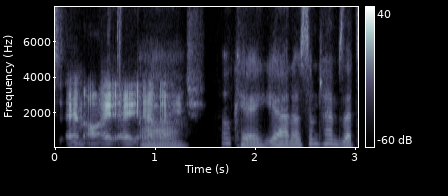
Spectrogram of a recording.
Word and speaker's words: Niamh: think I'm still like they spelled it Nieve, but it's Niamh.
